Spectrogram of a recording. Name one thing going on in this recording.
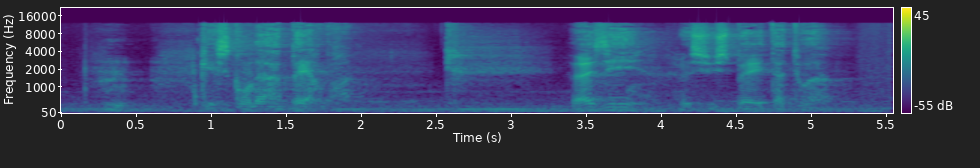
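An older man speaks gruffly.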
